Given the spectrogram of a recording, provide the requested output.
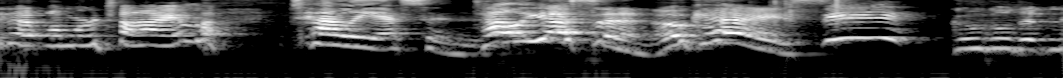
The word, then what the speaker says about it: Taliesin: Frankl right okay say that one more time tesen tesen okay see Google didn't have to pronounce it Tracy did all have to do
